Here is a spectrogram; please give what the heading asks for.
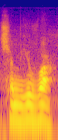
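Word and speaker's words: Çamyuva: плане мне нравится больше точнее правильно говорить чем юва Как турки говорят то есть они отделены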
